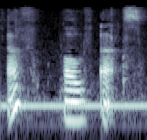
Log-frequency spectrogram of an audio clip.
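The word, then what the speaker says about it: f(x): say y equals 2x plus 3 this is pronounced f of X it's another way of writing around Y the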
